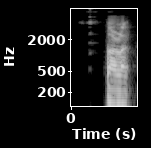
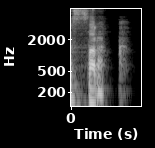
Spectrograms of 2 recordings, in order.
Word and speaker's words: सड़क: है सड़क, आपको पता ही होगा ये शब्द सड़क। पूर्व में जब देखेंगे आप तो पूर्व में ये शब्द जो है वो क्या हो जाता है, यहां पर क्या हो जाएगा, यहां हो जाता है सरक, ये प्रोनाउंस करते हैं।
